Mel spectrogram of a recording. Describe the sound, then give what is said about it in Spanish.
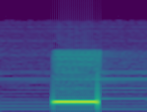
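A single steady telephone tone, a loud, flat, mid-pitched beep lasting about half a second, heard alone as a phone call goes to voicemail. “No, me mandó al buzón. Le voy a dar una segunda oportunidad.”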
